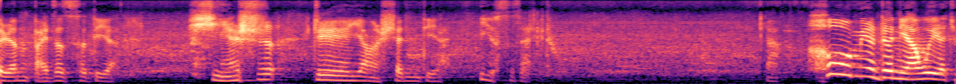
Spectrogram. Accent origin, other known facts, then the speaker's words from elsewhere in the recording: China; 就是我们中国人讲的禅宗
